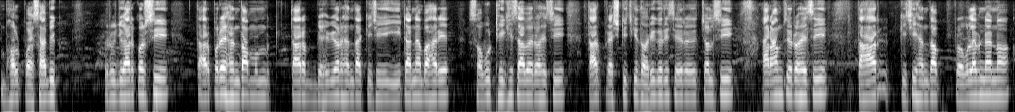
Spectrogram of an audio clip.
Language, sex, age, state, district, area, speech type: Odia, male, 60+, Odisha, Bargarh, urban, spontaneous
